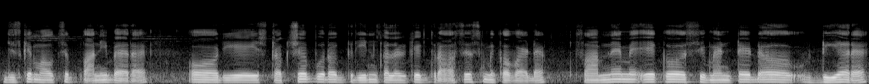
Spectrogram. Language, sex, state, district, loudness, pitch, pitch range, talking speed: Hindi, male, Chhattisgarh, Raipur, -15 LUFS, 105 Hz, 100-115 Hz, 165 wpm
